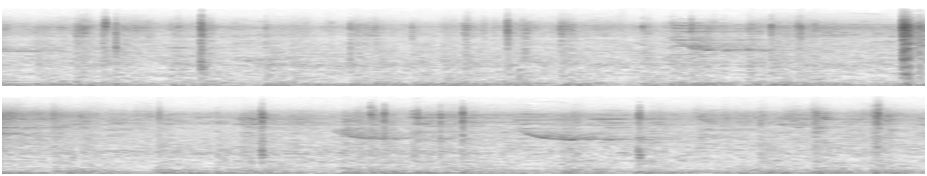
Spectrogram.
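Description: Outdoor ambience: three short high calls, each sliding down in pitch and then levelling off, with scattered sharp clicks and rustles in dry leaves. The loudest sound is a single sharp snap about four and a half seconds in.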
